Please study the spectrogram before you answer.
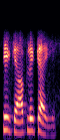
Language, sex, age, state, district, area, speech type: Urdu, female, 30-45, Uttar Pradesh, Muzaffarnagar, urban, conversation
